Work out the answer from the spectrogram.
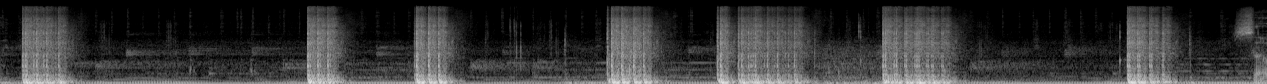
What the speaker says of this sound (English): So they're shooting at me.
